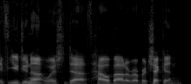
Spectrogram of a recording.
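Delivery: ordinary talk, nothing marked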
